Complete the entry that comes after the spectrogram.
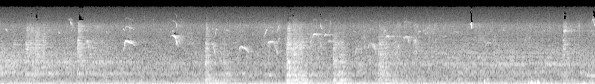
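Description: Small birds chirping in short, scattered calls, some rising and some falling in pitch, over a steady low rumble.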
